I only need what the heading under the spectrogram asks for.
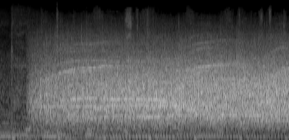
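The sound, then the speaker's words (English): A recorded crowd applause sound effect starts abruptly after a brief quiet moment and holds steady as dense, continuous clapping, with faint low tones of music or voices underneath. “I did throw the little applause in there.”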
